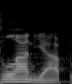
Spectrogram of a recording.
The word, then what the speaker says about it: lagniappe: So I'll start by saying it is pronounced Lanyap. Lanyap, maybe? Lanyap? But it is spelled Lagniappe.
